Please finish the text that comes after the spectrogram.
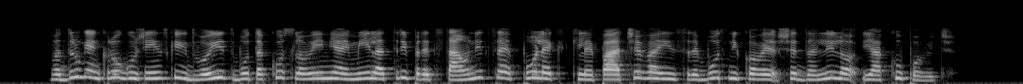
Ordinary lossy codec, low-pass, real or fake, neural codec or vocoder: none; 5.4 kHz; real; none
